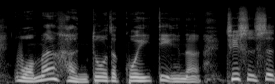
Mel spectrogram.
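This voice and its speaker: Recorded very cleanly against a silent background with a dry, close sound and no echo, a woman speaks in a fairly low voice with very wide pitch swings. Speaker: retired nonprofit executive, elder advocate. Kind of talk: interview.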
